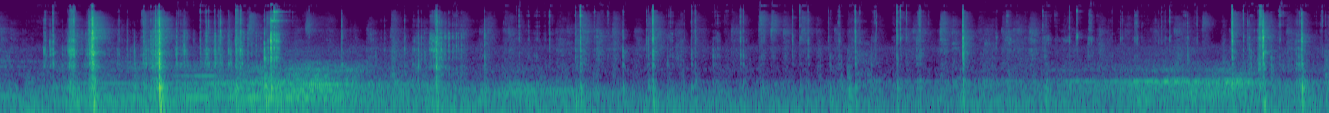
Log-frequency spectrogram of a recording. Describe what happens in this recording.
Keys shaking while opening door.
